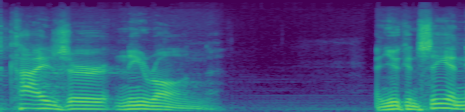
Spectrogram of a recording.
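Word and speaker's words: קיסר נרון: five volume set this his name was pronounced as Kaiser neron and you can see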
